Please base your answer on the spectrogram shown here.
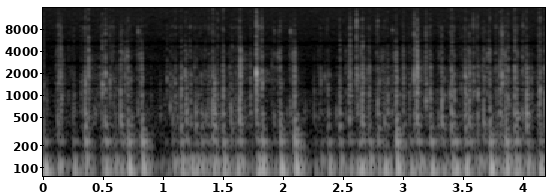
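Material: Plastic.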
